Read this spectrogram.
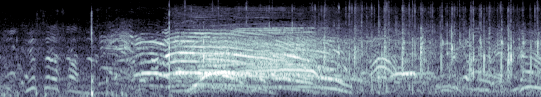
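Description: Several men shout and cheer loudly outdoors.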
